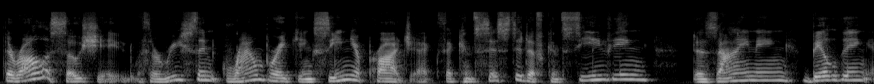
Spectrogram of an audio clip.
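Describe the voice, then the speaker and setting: A man hosting an interview over a video call, with a formal, measured, welcoming delivery. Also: a little high, vocal fry. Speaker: host.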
